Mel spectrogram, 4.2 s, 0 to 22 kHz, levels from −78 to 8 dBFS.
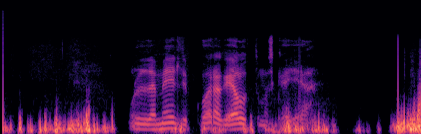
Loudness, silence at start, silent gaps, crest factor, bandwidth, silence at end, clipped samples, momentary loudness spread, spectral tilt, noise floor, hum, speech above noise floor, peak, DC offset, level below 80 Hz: -22 LUFS; 0 s; none; 18 dB; 7.4 kHz; 0 s; under 0.1%; 12 LU; -8 dB/octave; -41 dBFS; none; 18 dB; -2 dBFS; under 0.1%; -36 dBFS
